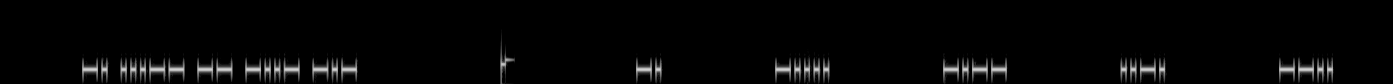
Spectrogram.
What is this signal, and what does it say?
Morse code, heard as a keyed tone, about 25 wpm, spaced as for 11 wpm, 700 Hz. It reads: N3MXK N6YFZ
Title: USA Call Signs - 5 Characters - 8x Character Spacing - 25wpm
